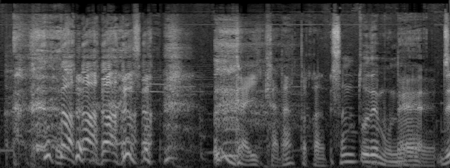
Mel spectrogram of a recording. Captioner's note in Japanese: 笑い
